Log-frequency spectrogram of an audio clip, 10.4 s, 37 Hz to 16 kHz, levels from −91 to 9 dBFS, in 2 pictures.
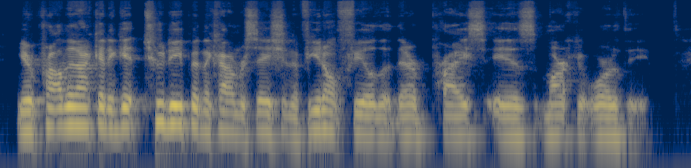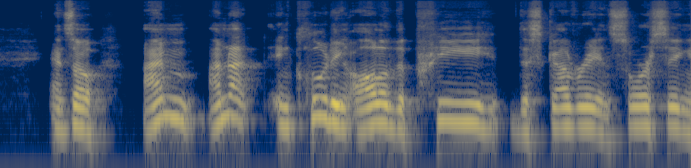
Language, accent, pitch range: English, American, 125-170 Hz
